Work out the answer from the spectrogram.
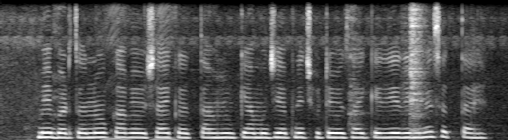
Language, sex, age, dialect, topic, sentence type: Hindi, female, 18-24, Awadhi Bundeli, banking, question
